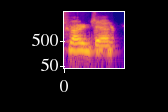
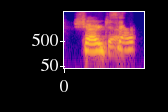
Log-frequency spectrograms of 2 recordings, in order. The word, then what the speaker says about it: Sharjah: Pronouncing that correctly, the Sharjah Architectural It's Sharjah. Sharjah.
